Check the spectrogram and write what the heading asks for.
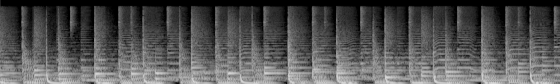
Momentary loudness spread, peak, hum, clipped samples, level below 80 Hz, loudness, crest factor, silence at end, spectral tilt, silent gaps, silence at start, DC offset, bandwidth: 2 LU; 0 dBFS; none; under 0.1%; -20 dBFS; -17 LUFS; 16 dB; 0 s; -5.5 dB/octave; none; 0 s; under 0.1%; 16.5 kHz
